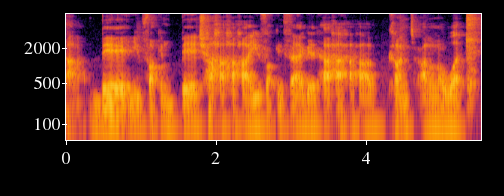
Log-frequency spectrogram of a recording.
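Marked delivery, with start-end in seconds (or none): 0.3-4.6 sarcastic, jeering cursing broken by mocking ha-ha laughs. Retelling how a man on a bridge cursed and laughed: imitating sarcastic cursing and laughing. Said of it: "laughing and being, like, very, very, like, sarcastic".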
